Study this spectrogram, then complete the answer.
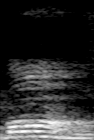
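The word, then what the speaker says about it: bomb: फिर वर्ड आता है बॉम्ब, B-O-M-B, बॉम्ब।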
